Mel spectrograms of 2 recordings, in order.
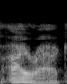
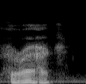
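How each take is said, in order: First: The word has the unsophisticated, old-fashioned pronunciation. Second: The word has the modern, preferred pronunciation. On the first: The speaker calls it wrong. "almost everybody in the military and on the right wing still says" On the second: The speaker calls it right. "instead of"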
